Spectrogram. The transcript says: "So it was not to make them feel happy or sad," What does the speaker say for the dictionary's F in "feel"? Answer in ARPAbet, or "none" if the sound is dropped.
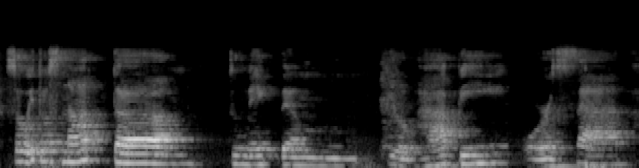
P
